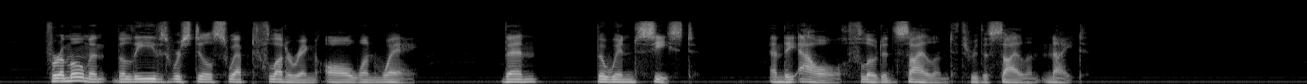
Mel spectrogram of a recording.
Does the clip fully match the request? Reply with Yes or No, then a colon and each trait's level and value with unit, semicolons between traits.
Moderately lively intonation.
Yes: average, 3.1 semitones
